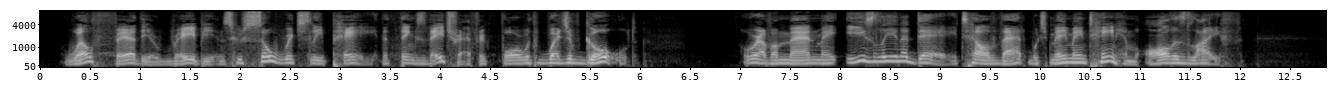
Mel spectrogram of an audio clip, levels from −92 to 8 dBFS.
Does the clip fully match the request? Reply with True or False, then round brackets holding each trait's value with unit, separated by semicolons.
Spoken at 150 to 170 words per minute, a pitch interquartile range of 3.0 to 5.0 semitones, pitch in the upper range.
False (160 wpm; 4.7 semitones; 135 Hz)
